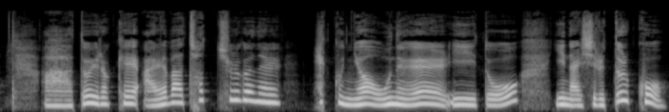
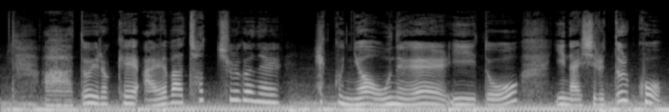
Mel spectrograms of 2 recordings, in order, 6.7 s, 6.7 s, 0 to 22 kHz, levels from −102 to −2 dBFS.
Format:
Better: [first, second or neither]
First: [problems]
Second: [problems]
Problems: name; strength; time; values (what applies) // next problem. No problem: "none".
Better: first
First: none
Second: low rumble; noticeable; throughout; 15 dB below the speech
